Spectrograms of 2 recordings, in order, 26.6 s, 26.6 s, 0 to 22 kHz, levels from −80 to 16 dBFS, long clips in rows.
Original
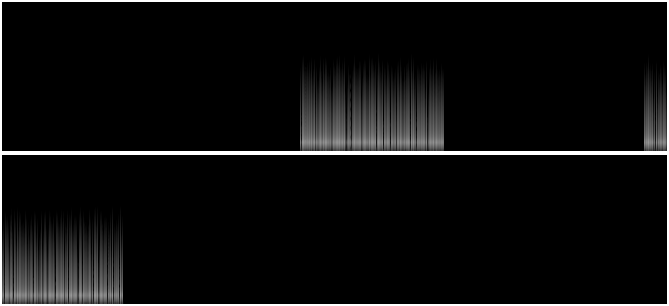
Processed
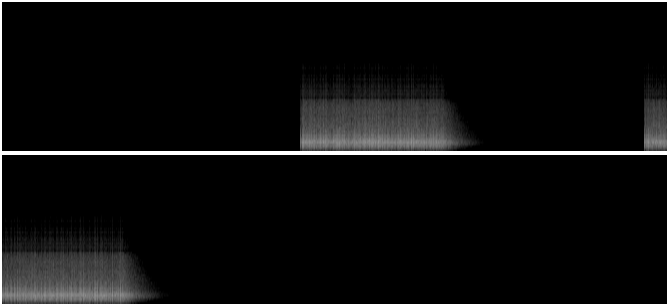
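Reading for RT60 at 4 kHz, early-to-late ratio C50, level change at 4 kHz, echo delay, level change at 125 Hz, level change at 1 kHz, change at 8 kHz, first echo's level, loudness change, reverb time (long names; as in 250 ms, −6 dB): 1.1 s, 4.0 dB, −3.5 dB, 139 ms, can't be measured, −1.5 dB, −1.5 dB, −12.0 dB, −2.0 dB, 1.0 s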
